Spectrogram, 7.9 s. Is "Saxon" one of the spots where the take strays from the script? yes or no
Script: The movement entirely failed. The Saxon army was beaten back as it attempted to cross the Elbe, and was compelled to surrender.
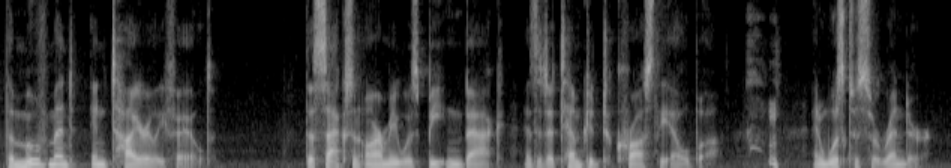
no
